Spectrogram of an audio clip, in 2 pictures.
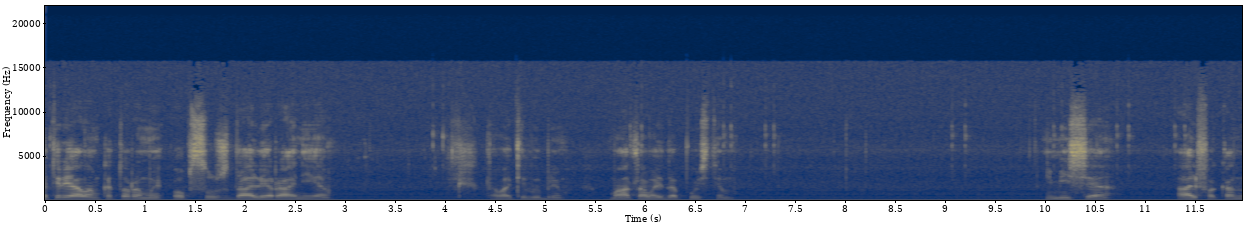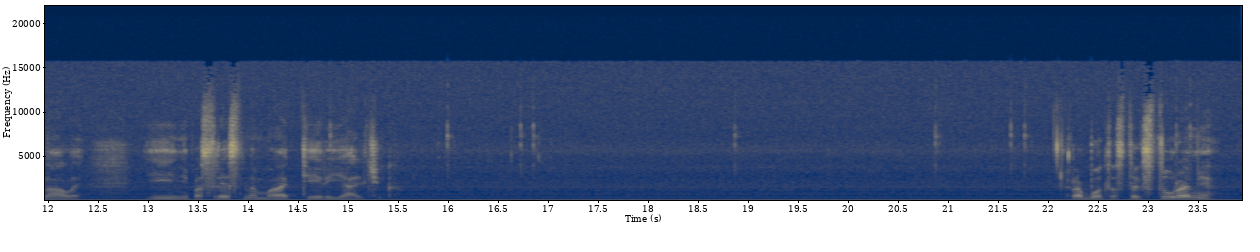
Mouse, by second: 0.3-2.9 drag, 6.2-8.0 drag, 9.4-13.3 drag, 15.2-16.9 drag, 17.2-18.8 drag, 19.4-21.3 drag, 22.0-23.9 drag.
